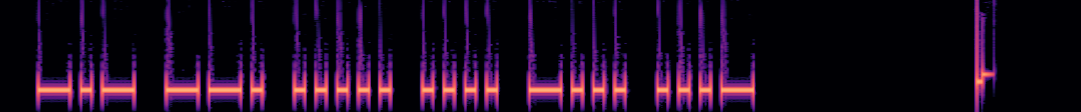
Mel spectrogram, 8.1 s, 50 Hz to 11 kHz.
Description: Morse code, heard as a keyed tone, about 15 wpm, 700 Hz. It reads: KG5HBV
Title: USA Callsign DE Callsign 15wpm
